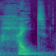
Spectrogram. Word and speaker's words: Haidt: One of the things I enjoyed in this article – by Jonathan – pronounce it Haidt. – Haidt, yes. – H-A-I-D-T.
